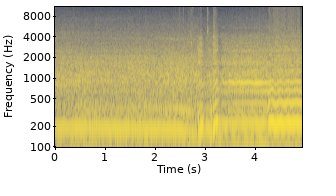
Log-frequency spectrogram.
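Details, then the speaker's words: 1994 Euro-spec Ferrari F355 GTS, 78,000 miles, flat-plane-crank V8, gated 6-speed, Capristo exhaust opened, high-flow cats, warm: strong clean exhaust note building smoothly under hard acceleration with a quick gear change; healthy. "You got the gated 6-speed. You got that flat plane crank just screaming. It's how Ferrari meant for it."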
